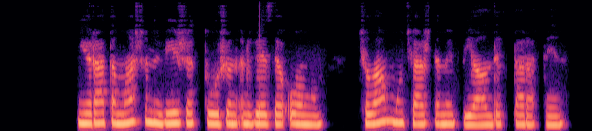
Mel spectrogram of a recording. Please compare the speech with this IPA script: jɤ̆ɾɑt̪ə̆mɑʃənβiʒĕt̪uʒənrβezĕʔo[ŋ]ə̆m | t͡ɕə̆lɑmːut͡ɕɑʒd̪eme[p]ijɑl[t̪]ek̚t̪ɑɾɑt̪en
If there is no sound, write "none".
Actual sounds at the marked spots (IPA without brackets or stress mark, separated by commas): ŋ, p, d̪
